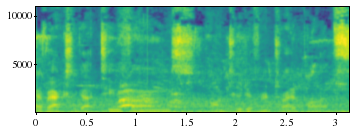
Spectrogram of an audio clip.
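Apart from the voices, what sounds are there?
dog barking outdoors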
